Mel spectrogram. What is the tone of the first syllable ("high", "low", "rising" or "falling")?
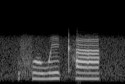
low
